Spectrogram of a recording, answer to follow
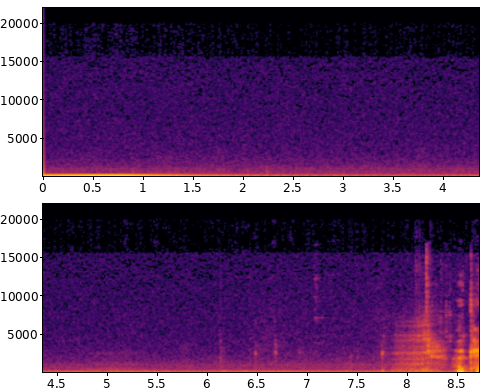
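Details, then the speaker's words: Role-play hearing test on an adult with several weeks of hearing loss, right ear worse than left: a struck tuning fork rings as a pure, low, steady hum fading as it moves from close to far from the ear. "so i was holding it really close and then far away so it sounds like when it's really close to your ear you can hear it but when it's further away it's you can't hear it as much"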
